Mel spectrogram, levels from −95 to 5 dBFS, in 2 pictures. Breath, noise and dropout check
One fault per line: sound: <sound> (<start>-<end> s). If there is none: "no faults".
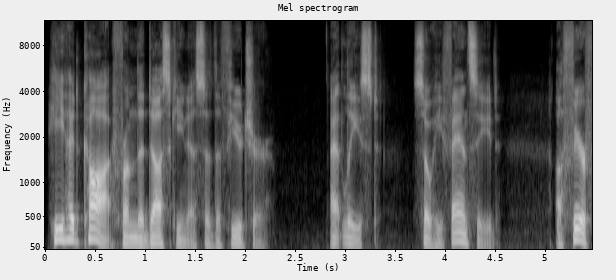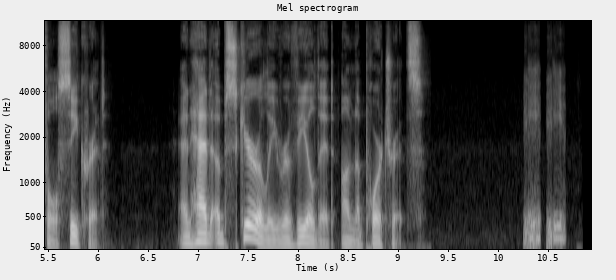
sound: laugh (10.3-10.7 s)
